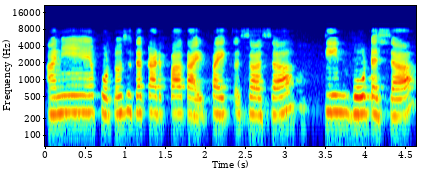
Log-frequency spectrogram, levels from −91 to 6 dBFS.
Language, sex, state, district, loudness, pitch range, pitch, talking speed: Konkani, female, Goa, North and South Goa, -17 LUFS, 240-260 Hz, 250 Hz, 115 wpm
